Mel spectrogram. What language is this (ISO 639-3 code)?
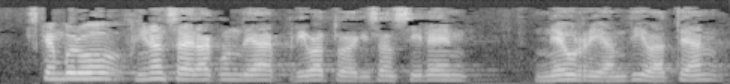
eus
